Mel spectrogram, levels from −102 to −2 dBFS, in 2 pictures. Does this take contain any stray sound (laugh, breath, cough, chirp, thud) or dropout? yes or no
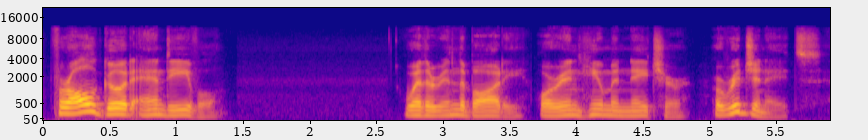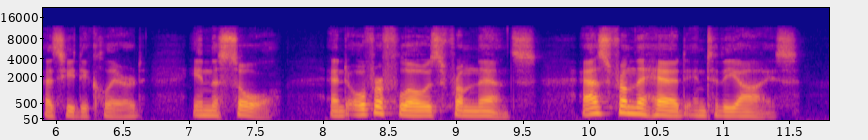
no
